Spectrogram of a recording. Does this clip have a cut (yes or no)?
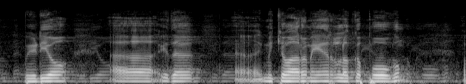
no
